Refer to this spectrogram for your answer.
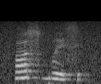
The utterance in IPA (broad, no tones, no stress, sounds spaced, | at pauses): ɒ s ɡʷ e s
